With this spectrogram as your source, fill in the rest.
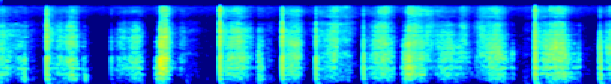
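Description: Long nails trace and scratch along the printed lettering on a hollow brown cardboard ring light box. About ten short, dry rasping strokes are separated by brief silences, with a papery mid-range scratch and little low end.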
